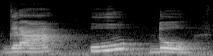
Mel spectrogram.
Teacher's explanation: Percebam que o U fica numa sílaba sozinha e se separou do A. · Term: hiato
